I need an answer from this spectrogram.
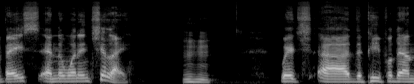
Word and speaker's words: Chile: and the one in Chile which uh the people down there always are very insistent that you pronounce it Chile and not Chile right yeah they're a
